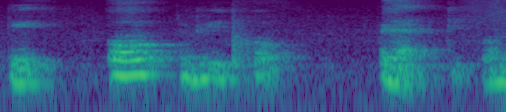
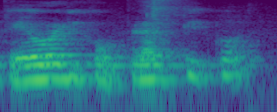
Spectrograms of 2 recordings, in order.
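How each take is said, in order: First: Slow "teórico práctico", broken around the stressed Ó; "teórico práctico" in slow, separated teaching pieces; syllable stress shown. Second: Said in the usual way. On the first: Shown as a demonstration. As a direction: draw out "teórico práctico" as te-Ó-rico, PRÁC-tico. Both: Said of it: "el mayor énfasis o tono".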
